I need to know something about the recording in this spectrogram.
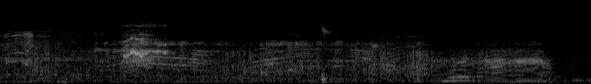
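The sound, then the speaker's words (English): Two supercars, an SF90 and a Revuelto, roar as they accelerate hard in a drag race, rising in pitch over a loud, steady rush of noise, with a brief louder surge early on before fading slightly at the end. “But SF90 of Revolto pulls ahead a little bit, and then the SF90 gains on it.”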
